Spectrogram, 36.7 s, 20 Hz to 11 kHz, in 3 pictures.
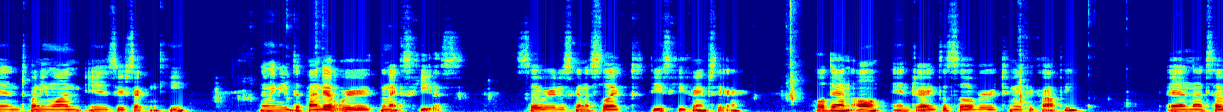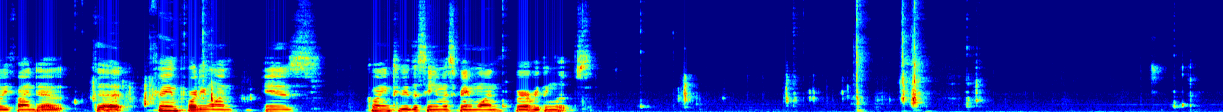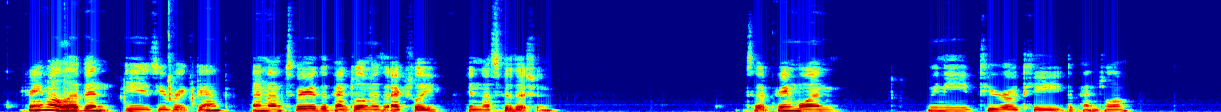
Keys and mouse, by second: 8.8 alt+click, 11.3 double click, 14.3 F6, 19.0 double click, 21.3 shift+F6, 26.2 F6.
